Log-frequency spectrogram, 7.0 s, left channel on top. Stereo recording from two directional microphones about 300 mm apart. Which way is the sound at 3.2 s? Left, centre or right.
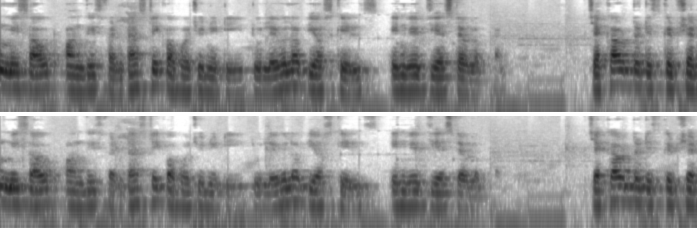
Centre.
